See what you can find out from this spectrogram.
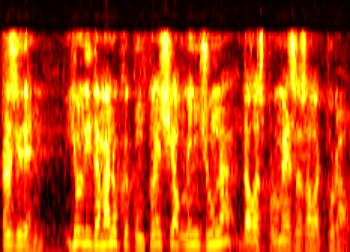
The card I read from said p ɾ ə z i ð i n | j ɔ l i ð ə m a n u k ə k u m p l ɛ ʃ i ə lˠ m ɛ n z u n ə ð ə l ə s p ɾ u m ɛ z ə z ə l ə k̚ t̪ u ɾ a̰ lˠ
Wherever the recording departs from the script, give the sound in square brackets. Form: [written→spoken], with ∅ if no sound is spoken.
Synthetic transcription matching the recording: p ɾ ə z i ð [i→e] n | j ɔ l i ð ə m a n u k ə k u m p l ɛ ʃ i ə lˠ m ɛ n z u n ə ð ə l ə s p ɾ u m ɛ z ə z ə l ə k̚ t̪ u ɾ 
